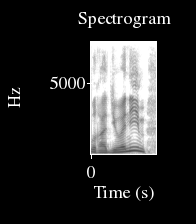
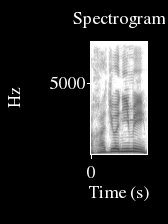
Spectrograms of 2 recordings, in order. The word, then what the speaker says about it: Radio Anime: Donc, la question s'adresse à nous, Radio Anime. Attention, pas Radio Animé. Beaucoup de personnes font l'erreur. Je sais que normalement, c'est comme ça qu'on doit le prononcer, mais bon, c'est pas moi qui ai créé.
